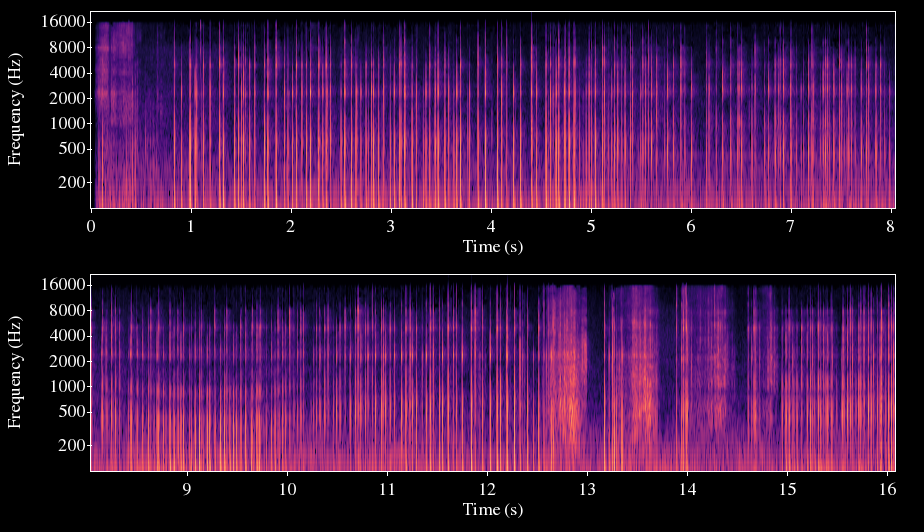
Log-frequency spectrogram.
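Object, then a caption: Small round wooden coaster. Long red-painted fingernails rapidly tap and lightly scratch a small, flat, round, solid light-wood coaster held in both hands close to the microphone. The result is a dense, continuous stream of sharp, dry clicks and crackly scratching with almost no ring.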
